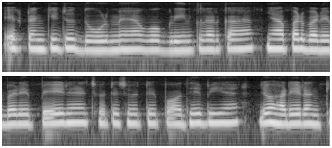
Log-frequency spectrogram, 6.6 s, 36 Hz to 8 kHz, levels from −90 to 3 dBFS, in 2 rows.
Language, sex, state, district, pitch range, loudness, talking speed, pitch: Hindi, female, Bihar, Saharsa, 205-225 Hz, -15 LUFS, 230 wpm, 215 Hz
